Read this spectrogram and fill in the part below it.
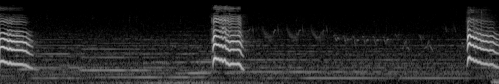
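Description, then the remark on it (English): A sapsucker gives three loud, nasal, cat-like mewing calls, each sliding downward, spaced a couple of seconds apart, with faint twittering of other birds in the background between them. “These birds have a really distinctive call.”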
